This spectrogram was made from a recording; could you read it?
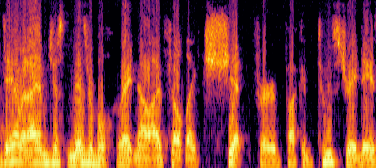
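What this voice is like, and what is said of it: Rough, raspy sick voice. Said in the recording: “I sound like I've smoked about 40 packs of cigarettes. ... I sound like my old man.”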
